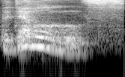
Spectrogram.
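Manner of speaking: put-on high, hissing old-woman voice. Speaker voicing a hag's disembodied voice to the players: hissing hag voice. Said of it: "hisses the hag's disembodied voice".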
